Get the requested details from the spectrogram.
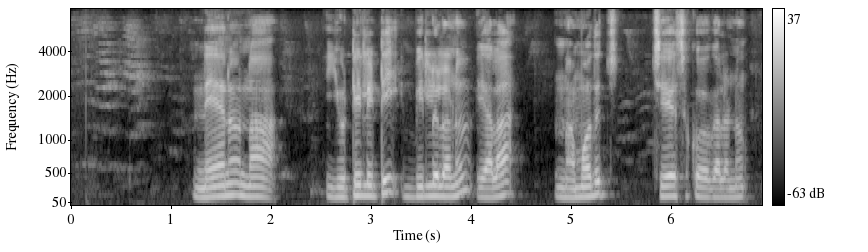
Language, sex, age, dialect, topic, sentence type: Telugu, male, 25-30, Central/Coastal, banking, question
